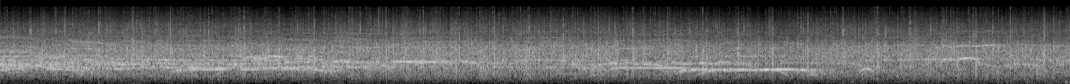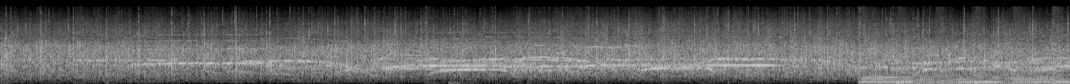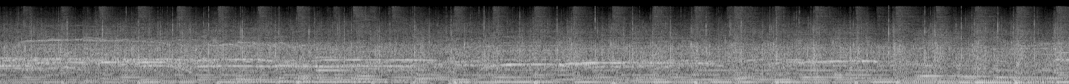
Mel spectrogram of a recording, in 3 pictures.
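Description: A large theatre audience applauding and cheering, with scattered whoops. About two-thirds of the way through, music with sustained low notes starts under the applause.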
